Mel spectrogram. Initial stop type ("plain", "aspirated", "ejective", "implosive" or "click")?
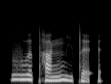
aspirated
